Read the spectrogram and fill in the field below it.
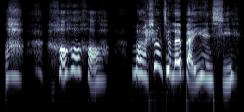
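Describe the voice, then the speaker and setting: A man voicing polite, fussy female court officials with a high, formal manner. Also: very animated, normal speed, pushed and bright, no echo, studio quality, exaggerated voice. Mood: courteous.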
